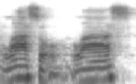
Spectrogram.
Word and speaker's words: Lossow: one more thing how do you successfully correctly pronounce your last name you bet good luck with that golden um uh lasso so it's just like the first last and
